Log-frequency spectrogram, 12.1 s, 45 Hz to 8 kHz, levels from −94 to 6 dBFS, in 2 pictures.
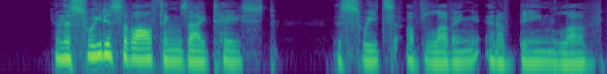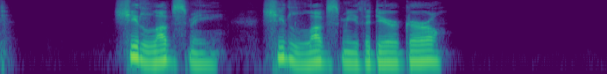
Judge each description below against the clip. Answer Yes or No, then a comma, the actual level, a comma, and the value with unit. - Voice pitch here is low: Yes, low, 110 Hz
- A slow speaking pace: Yes, slow, 125 wpm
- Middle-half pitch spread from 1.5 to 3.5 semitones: Yes, narrow, 2.5 semitones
